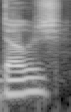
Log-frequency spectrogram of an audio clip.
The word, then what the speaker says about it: Doge: And if they do, then he'll just bring dog in and cut their numbers. It's pronounced Doge.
